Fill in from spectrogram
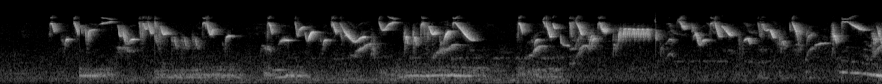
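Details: Canary song used as master training audio for songbirds: rapid high whistled and trilled notes in bursts, sweeping down, with one sustained buzzy note mid-phrase, pausing briefly between phrases; faint low murmuring sounds beneath.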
